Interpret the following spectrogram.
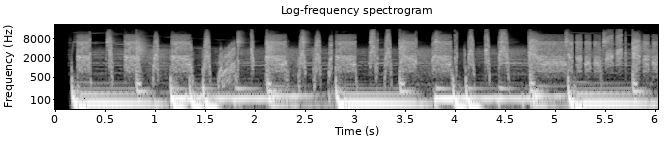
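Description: A DJ scratching a record on a turntable, quick back-and-forth scratches cutting in and out over a beat with deep, sustained bass notes.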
